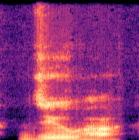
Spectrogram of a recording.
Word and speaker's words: জিহ্বা: অবশ্যই তার আগে দেখব আগে কি আছে, হ্রস্বইকার। আগে হ্রস্বই থাকলে এটা ও ভ না হয়ে উ ভ হবে। এই যে জিউ, জিউ ভা, এখানে উ এবং ভ হয়ে গেল, জিহ্বা।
